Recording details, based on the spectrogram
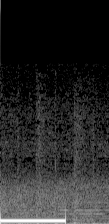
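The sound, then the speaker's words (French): A single steady telephone ringback tone sounds for just over half a second, then cuts off, leaving a faint quiet line with no answer and no voices. “Imagine, la personne ne répond pas. Mais je change de ligne.”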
